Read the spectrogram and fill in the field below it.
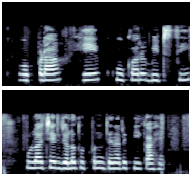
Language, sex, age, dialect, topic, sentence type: Marathi, female, 31-35, Varhadi, agriculture, statement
